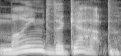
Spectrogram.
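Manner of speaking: train announcement voice. Speaker tells a co-host how they sounded reading out names, in tube announcer voice. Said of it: "the person who does the announcement".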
